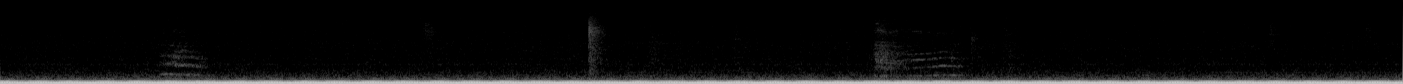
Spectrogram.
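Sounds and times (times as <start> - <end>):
steady low hum: 0.0 - 14.0
kitten meow: 1.6 - 2.2, 8.8 - 9.8.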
